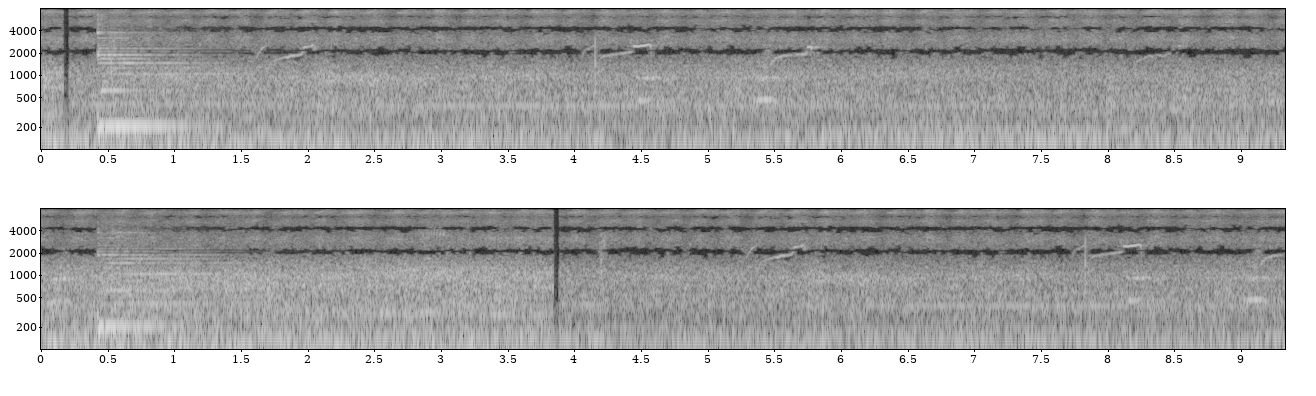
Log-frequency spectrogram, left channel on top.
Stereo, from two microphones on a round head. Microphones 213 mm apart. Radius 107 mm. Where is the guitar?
35° left (ahead or behind), 4 m.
